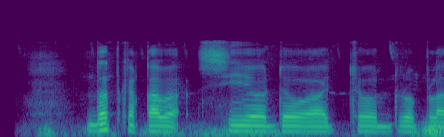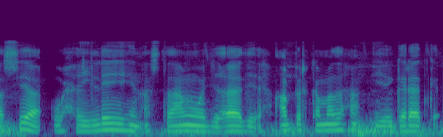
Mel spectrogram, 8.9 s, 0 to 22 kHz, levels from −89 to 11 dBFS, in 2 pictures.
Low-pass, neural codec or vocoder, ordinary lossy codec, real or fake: 7.2 kHz; none; MP3, 96 kbps; real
